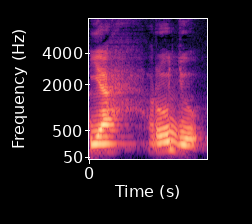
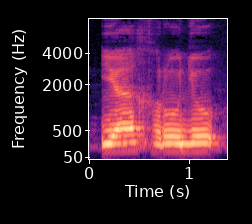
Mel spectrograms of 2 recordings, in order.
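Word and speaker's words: يخرج: Itu kho sukun, bukan ha. Jadi bacanya tidak yahruju, tapi yakhruju. Nah, itu yang pertama.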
